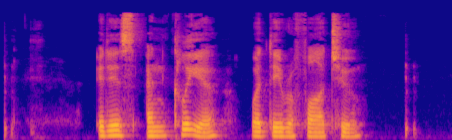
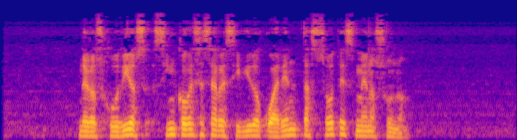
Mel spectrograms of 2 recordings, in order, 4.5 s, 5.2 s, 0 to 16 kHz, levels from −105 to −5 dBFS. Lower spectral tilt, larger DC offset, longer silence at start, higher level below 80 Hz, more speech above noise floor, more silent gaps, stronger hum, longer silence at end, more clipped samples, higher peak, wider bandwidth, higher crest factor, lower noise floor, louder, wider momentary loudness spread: about the same, -5 dB/octave vs -5.5 dB/octave; neither; first, 0.95 s vs 0.8 s; about the same, -60 dBFS vs -60 dBFS; first, 43 dB vs 38 dB; neither; neither; second, 0.9 s vs 1.1 s; neither; second, -10 dBFS vs -4 dBFS; about the same, 11.5 kHz vs 11 kHz; about the same, 18 dB vs 20 dB; first, -69 dBFS vs -61 dBFS; second, -27 LUFS vs -24 LUFS; about the same, 9 LU vs 7 LU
